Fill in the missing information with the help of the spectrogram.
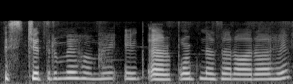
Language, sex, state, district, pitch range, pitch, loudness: Hindi, female, Madhya Pradesh, Bhopal, 245-270 Hz, 265 Hz, -17 LUFS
